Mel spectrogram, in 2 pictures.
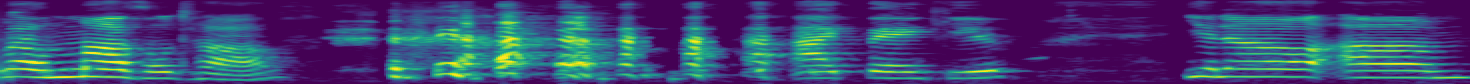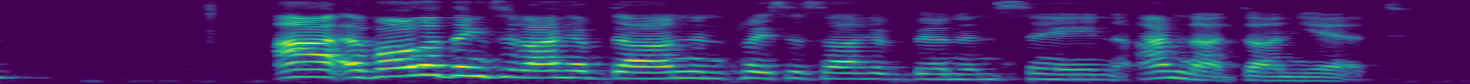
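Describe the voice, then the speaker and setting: Very slow and lively, a woman with a Southern US accent speaks in a high, bright, sharp voice with big swings in loudness on a very clean recording with a silent background. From US South, South Carolina. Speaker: singer. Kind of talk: interview.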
